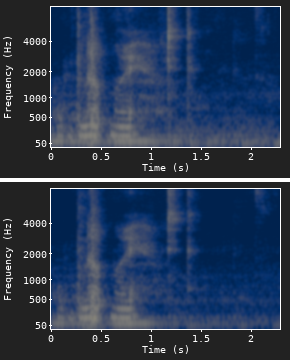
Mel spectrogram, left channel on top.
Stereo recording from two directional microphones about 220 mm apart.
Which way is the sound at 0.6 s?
40° left (ahead or behind).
